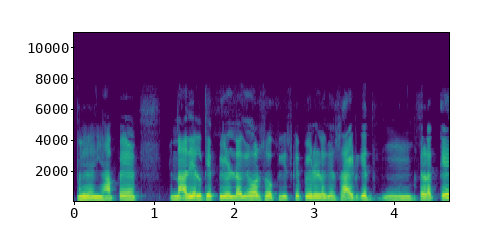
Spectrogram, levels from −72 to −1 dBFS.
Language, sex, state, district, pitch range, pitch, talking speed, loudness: Hindi, female, Chhattisgarh, Raipur, 180-200 Hz, 190 Hz, 215 wpm, -15 LUFS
